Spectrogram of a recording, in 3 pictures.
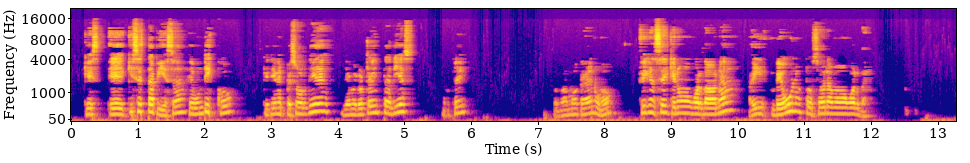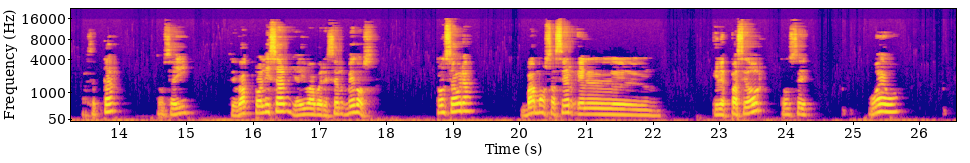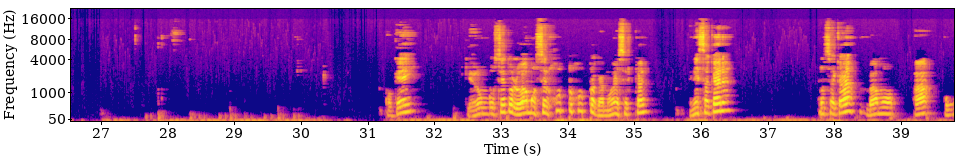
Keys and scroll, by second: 27.3-30.2 typing.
